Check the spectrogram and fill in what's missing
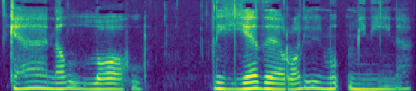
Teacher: ذال کے لیے ہماری زبان اوپر والے دانتوں کو ٹچ کرے گی اور تھوڑی سی ٹپ باہر ہوگی، یہاں پر ز کا ساؤنڈ نہیں آئے گا.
